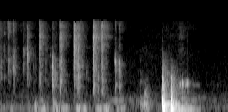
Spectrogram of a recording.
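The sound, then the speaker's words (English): Typing on a computer keyboard: a quick, uneven run of many light key clicks, ending in a louder, heavier key press. “And we're going to type in prayer.”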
